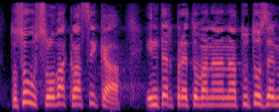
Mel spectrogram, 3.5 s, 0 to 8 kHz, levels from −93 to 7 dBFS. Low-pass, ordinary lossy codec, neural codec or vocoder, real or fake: 7.2 kHz; none; none; real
